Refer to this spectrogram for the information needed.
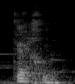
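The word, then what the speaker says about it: terme: 単語の後半のてふムは、これもハヒフヘホのふこういうような形で、てふム、てふムと発音します。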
